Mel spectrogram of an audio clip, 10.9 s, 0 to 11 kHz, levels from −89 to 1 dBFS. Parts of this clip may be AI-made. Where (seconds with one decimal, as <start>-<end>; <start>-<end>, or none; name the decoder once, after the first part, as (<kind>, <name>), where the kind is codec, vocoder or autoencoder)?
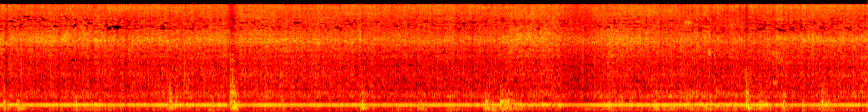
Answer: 6.4-7.0 (vocoder, WaveNeXt); 8.6-9.2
